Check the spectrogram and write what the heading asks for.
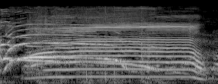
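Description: Excited shrieking from people at a party game: one long, high scream that starts abruptly and is held for about two seconds, with a second voice sliding in pitch alongside it.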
